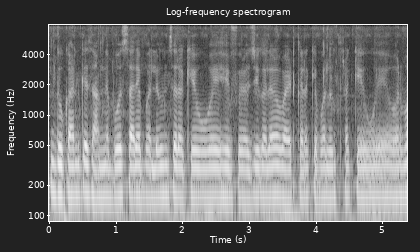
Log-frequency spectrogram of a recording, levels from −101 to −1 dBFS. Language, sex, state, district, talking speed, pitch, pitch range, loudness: Hindi, female, Haryana, Charkhi Dadri, 245 wpm, 150 Hz, 150-155 Hz, -16 LUFS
